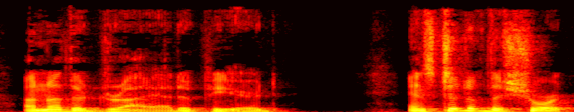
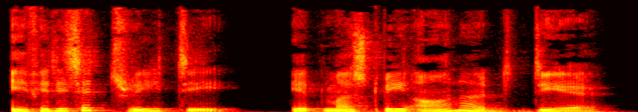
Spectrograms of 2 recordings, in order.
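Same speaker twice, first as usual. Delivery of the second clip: gentle queen; 9 semitones higher than usual. A narrator's reading. The queen gently reminding Tenedra of the treaty. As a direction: soothe the girl kindly. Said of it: "the queen said gently".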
